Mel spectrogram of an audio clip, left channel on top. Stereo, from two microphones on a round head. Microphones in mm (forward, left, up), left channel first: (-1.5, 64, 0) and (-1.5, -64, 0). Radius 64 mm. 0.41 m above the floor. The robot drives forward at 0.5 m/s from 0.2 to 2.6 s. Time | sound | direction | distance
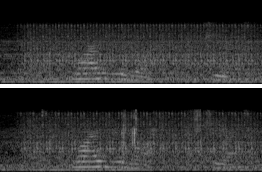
0.7 | a woman speaking | 40° right (ahead or behind) | 4.5 m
